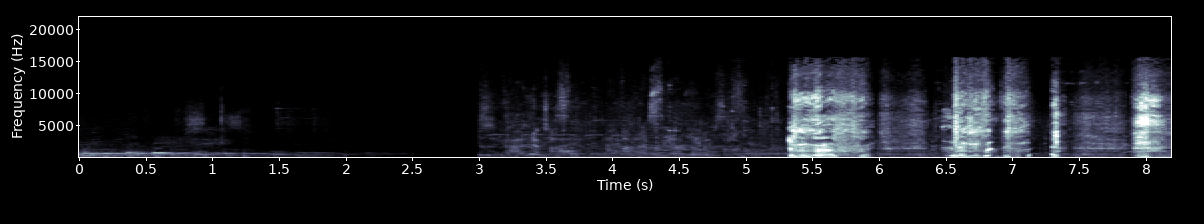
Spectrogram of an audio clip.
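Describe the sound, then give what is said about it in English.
A man lets out a series of loud, harsh coughs in uneven bursts and clears his throat, following a stretch of murmured voices and a brief pause. “Ain't nothing that can cure me of this dang blasted cough.”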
